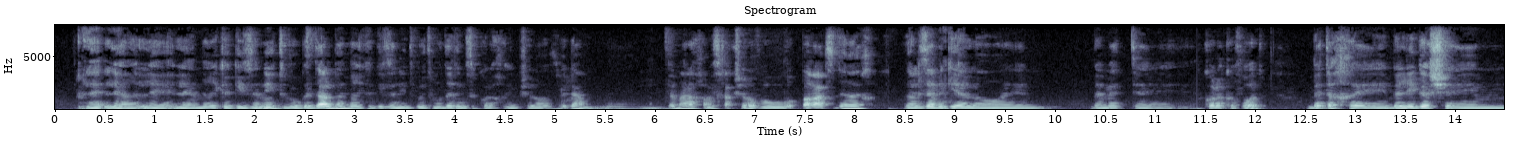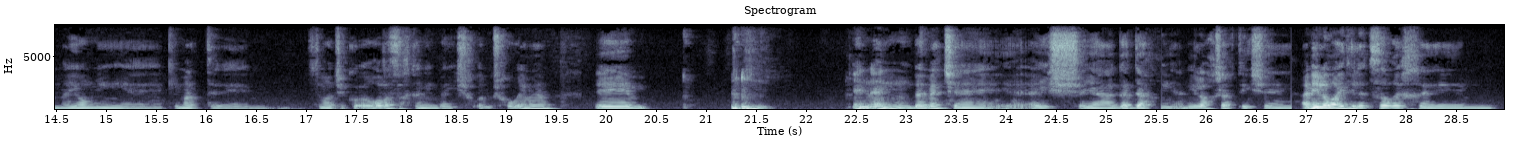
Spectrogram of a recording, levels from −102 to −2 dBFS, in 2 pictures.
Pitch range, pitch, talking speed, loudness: 100-120 Hz, 110 Hz, 140 wpm, -27 LUFS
